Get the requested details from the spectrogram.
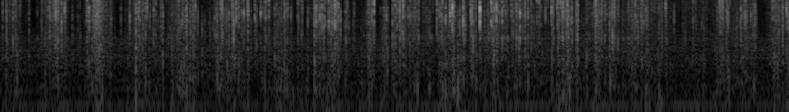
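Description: A small, hollow yellow cardboard Realme Buds Classic earbud box, wrapped in clear plastic film, is held in both hands while the fingers scratch and squeeze the film. The result is a quiet, steady stream of bright, crisp crinkling and scratching with short, dense crackles and little low end.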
